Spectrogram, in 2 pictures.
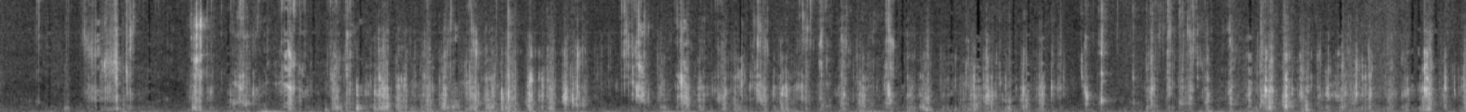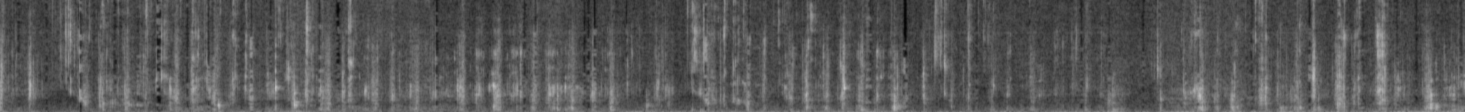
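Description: Close-miked mouth sounds of chewing raw yellowtail sashimi: a steady run of soft, wet clicks and smacks, starting about a second in.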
